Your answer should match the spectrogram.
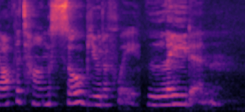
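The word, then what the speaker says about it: Ladon: and rolls right off the tongue so beautifully laden laden is felt l-a-d-o-n and is predominantly used for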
